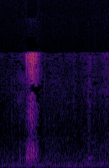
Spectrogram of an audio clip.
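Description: Mostly near silence, with one short intake of breath through the nose or mouth about half a second in.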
